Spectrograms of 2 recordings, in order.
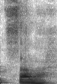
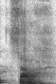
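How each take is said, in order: The two takes are said the same way.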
